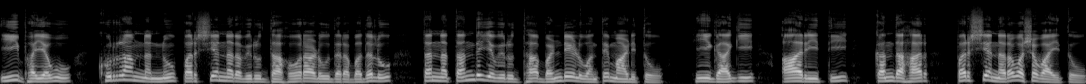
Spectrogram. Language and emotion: Kannada, neutral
